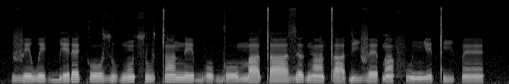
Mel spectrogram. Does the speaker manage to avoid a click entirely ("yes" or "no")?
yes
